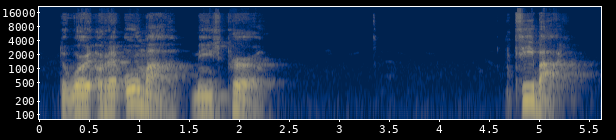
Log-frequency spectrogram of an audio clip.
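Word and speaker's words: Tebah: Tiba, said in the language as tebak, because again, emphasizing on this letter here, ket.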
